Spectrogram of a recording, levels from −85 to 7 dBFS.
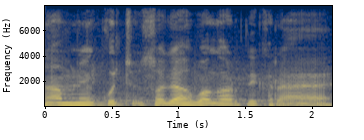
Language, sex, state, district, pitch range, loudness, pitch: Hindi, male, Bihar, Gaya, 140-160 Hz, -17 LUFS, 150 Hz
